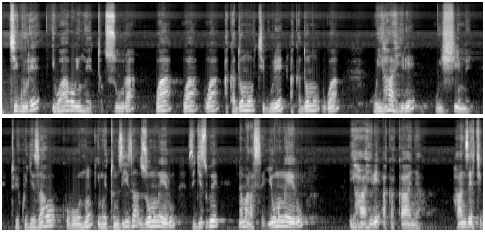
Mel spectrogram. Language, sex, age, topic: Kinyarwanda, male, 18-24, finance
